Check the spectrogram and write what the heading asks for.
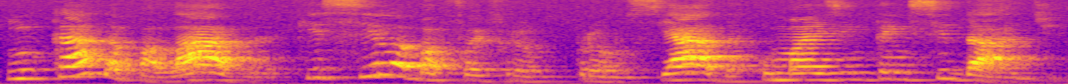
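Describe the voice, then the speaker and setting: A woman teacher talks her pupils through a lesson at an unhurried pace, patiently sounding out example words. Her voice sits a little high and reaches the mic from a distance, in a very echoey room. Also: sing-song. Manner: patient, repeats words slowly to model stress.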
